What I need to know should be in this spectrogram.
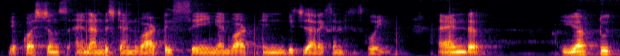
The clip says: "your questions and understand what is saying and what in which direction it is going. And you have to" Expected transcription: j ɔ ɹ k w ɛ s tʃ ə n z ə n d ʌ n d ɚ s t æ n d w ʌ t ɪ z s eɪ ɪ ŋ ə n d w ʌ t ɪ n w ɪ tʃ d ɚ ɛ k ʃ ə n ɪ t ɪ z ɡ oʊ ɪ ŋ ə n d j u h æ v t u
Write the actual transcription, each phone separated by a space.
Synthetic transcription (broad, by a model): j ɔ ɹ k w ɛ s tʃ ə n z ə n d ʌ n d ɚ s t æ n d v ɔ t ɪ z s eɪ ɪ ŋ ə n d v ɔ t ɪ n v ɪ tʃ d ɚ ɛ k s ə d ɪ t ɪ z ɡ oʊ ɪ ŋ ə n d j u h æ v t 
